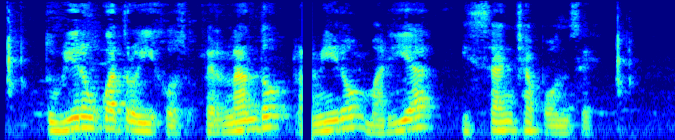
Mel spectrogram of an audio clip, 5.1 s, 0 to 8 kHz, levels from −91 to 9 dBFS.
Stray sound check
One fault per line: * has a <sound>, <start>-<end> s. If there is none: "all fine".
* has a dropout, 2.3-2.3 s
